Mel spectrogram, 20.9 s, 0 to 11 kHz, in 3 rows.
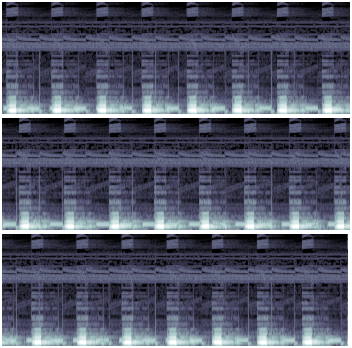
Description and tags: Alarm sound 12
A futuristic alarm sound.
